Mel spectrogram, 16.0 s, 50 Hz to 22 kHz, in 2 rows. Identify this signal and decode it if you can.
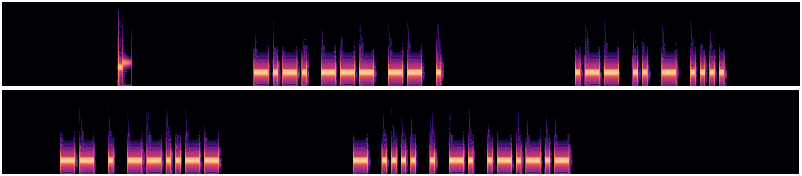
Morse code, heard as a keyed tone, about 25 wpm, 700 Hz. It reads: COME WITH ME, THEN.
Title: 4x Word-Spacing - Sentences from Top 200 Words - 25wpm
